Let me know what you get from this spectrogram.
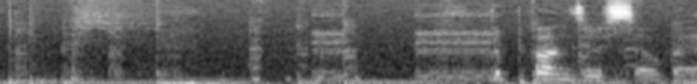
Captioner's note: chuckling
